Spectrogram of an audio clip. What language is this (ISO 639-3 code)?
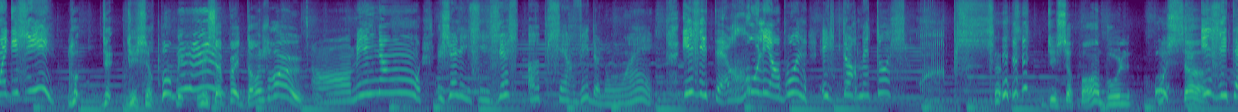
fra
